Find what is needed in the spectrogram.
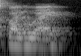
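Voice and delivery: ordinary talk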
